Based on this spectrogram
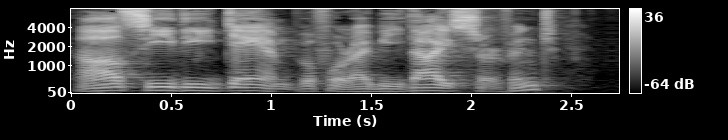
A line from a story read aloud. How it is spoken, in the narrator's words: growled the lad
